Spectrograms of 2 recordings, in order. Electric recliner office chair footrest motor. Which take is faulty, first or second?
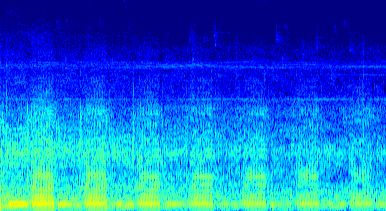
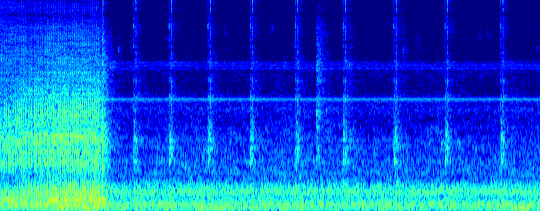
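second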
